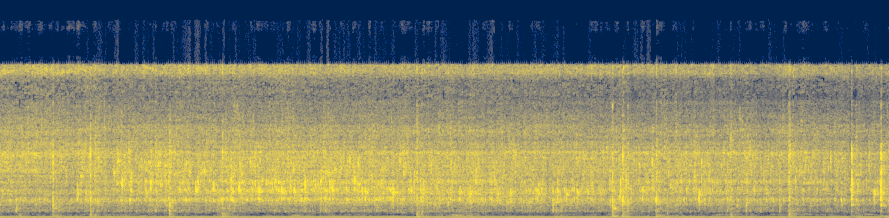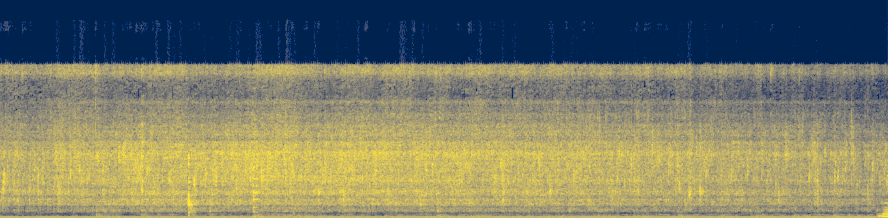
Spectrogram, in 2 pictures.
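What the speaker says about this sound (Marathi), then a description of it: "तेल गरम झालंय। आता मी लसूण आणि मिरच्या ज्या ठेचून ठेवलेल्या ना" Crushed garlic and green chillies fry in hot oil for an aloo methi dish, giving a steady, close, bright sizzle that crackles evenly throughout with no voices.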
